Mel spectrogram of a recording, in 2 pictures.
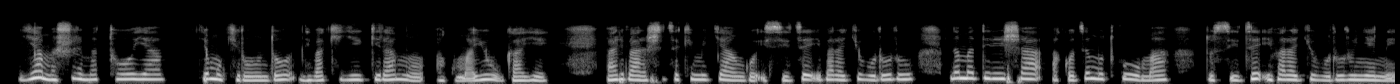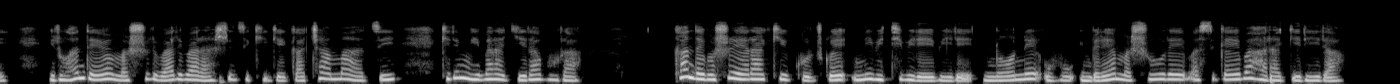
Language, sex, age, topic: Rundi, female, 25-35, education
